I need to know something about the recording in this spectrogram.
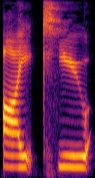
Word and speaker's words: iQIYI: And that is, the first one is iQIYI, and that is spelled IQIYI, but it's said iQIYI.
